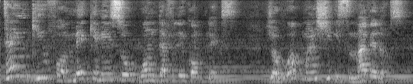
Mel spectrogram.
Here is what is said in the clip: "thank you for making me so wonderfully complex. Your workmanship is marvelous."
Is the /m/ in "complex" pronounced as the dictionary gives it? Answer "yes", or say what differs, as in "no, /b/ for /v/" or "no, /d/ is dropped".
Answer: yes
